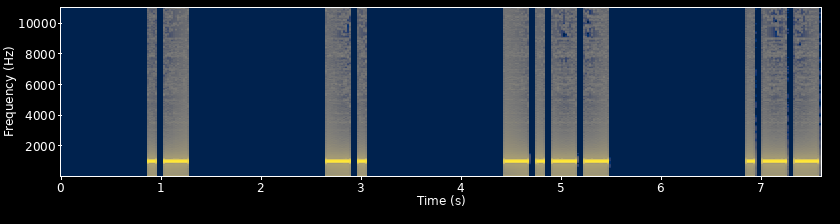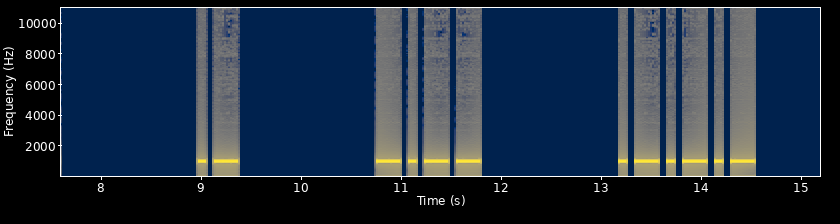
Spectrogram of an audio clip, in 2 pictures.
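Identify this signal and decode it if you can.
Morse code, heard as a keyed tone, about 15 wpm, spaced as for 5 wpm, 1000 Hz. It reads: ANYWAY.
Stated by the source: Morse code sent at 5 wpm for learning.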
